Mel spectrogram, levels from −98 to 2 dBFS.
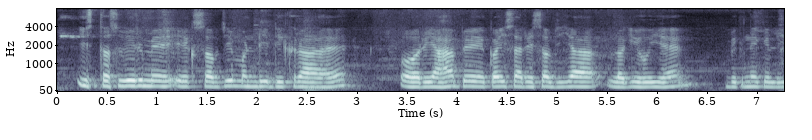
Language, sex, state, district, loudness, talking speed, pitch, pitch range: Hindi, male, Bihar, West Champaran, -16 LUFS, 175 wpm, 180 Hz, 170-190 Hz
